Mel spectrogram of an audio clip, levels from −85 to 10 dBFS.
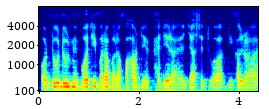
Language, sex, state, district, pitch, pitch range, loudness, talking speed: Hindi, male, Arunachal Pradesh, Longding, 115 Hz, 110-115 Hz, -18 LUFS, 245 wpm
